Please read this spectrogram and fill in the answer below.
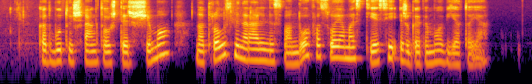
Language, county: Lithuanian, Panevėžys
